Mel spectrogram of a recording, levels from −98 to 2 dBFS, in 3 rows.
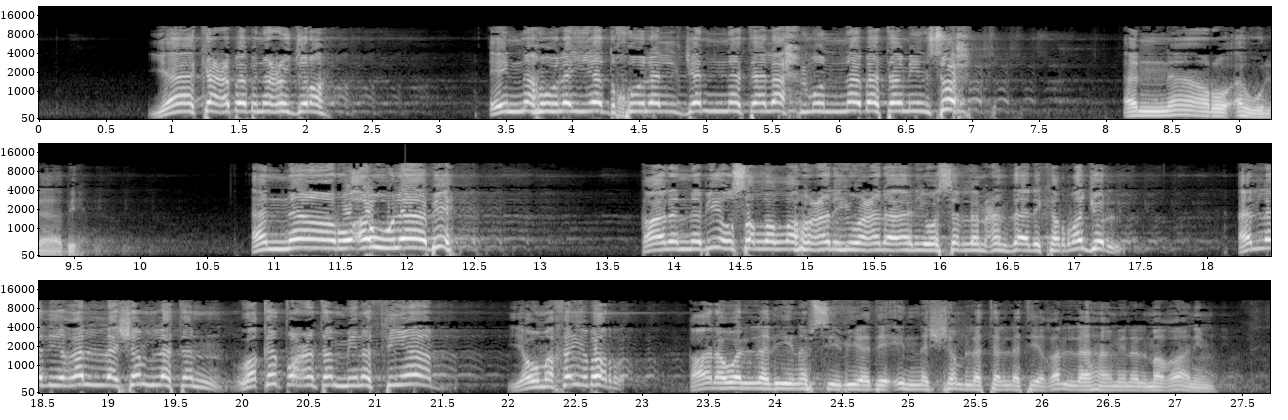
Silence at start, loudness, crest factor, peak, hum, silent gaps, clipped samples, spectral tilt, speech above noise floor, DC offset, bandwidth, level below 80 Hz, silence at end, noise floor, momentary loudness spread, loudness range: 0.85 s; -13 LUFS; 14 dB; 0 dBFS; none; none; under 0.1%; -3.5 dB/octave; 55 dB; under 0.1%; 11 kHz; -44 dBFS; 0.4 s; -68 dBFS; 9 LU; 5 LU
